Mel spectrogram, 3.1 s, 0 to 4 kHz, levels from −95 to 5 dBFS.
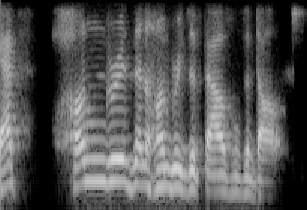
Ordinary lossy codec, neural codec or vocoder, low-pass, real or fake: Opus, 24 kbps; codec, 16 kHz, 2 kbps, X-Codec, HuBERT features, trained on balanced general audio; 3.6 kHz; fake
